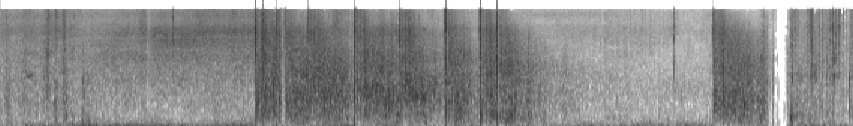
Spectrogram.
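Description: Fireworks going off: a loud rush of hissing and crackling, with many sharp pops, starts about two and a half seconds in and dies away over a few seconds. A shorter burst follows near the end.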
